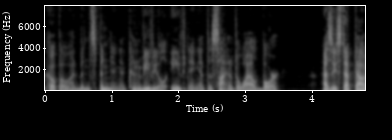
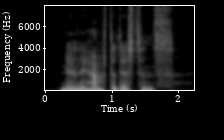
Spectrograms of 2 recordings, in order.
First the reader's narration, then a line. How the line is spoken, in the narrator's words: she repeated in a lifeless voice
